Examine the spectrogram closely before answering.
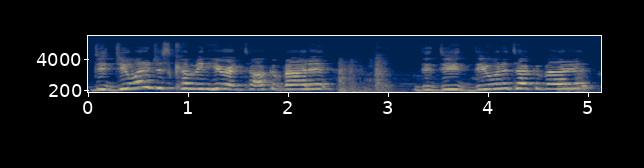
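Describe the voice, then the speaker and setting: A woman's voice: extremely high pitch, fairly quick, fairly bright tone, faint music behind. A young woman in a casual read-along vlog, talking emotionally about a book she is reading, with lots of "like". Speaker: book vlogger.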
